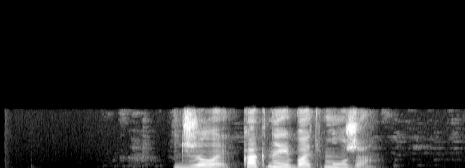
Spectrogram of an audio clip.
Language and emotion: Russian, neutral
